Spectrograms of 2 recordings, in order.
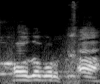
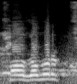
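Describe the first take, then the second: First: The final vowel is a clear 'aa'. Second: The final vowel is not a clear 'aa'. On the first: The speaker calls it wrong. "পড়া উচিত ছিল খ জবর খা" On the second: The speaker calls it right. "কিন্তু খা পড়ি নেই"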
